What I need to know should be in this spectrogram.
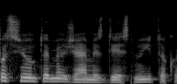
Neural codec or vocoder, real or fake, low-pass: none; real; 10.8 kHz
